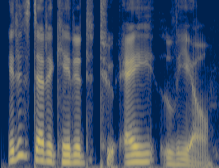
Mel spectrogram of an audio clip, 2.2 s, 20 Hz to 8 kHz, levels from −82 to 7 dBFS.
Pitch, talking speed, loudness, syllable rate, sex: 130 Hz, 165 wpm, -19 LUFS, 4.6 syllables/s, male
